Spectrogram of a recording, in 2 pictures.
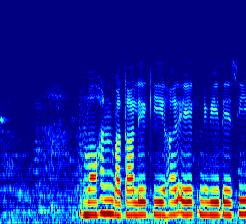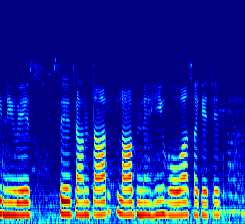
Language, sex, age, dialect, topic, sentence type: Magahi, female, 56-60, Northeastern/Surjapuri, banking, statement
